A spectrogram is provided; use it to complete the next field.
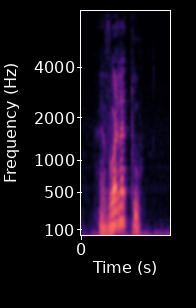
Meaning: that's all, there you have it
- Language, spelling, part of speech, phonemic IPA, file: French, voilà tout, interjection, /vwa.la tu/, Fr-voilà tout.ogg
